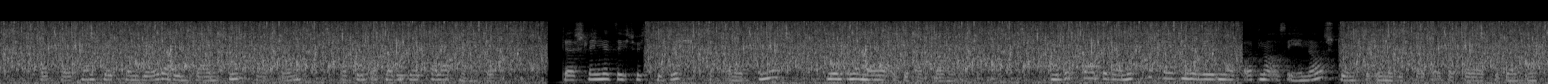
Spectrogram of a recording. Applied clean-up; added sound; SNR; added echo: none; Stream; -3 dB; reverberation time 2.1 s.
